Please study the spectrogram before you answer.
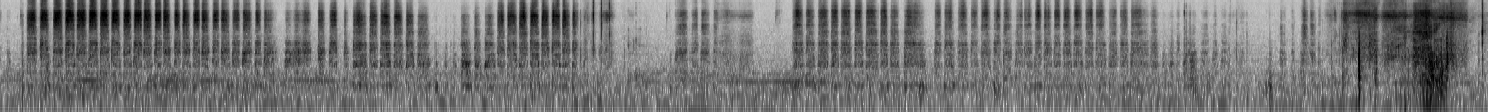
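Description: A teal felt-tip marker is rubbed in quick back-and-forth strokes across a thin white paper coloring sheet to fill in a leaf. The result is a bright, dry, scratchy rasp that comes in bursts separated by short pauses, ending with a louder, sweeping stroke.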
